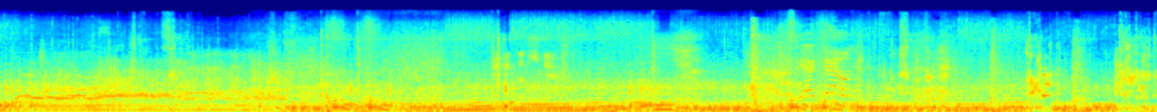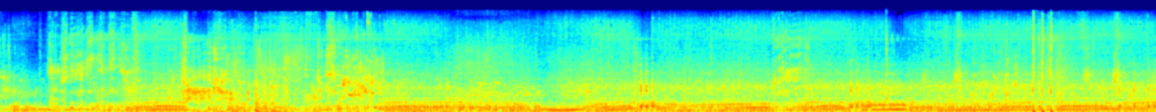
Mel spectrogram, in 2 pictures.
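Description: A man talks casually close to a microphone.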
